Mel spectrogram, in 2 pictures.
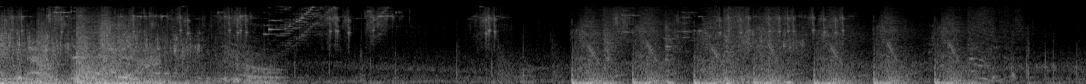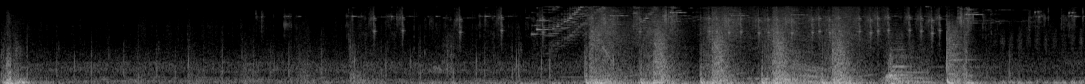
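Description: Objects smash and clatter apart.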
